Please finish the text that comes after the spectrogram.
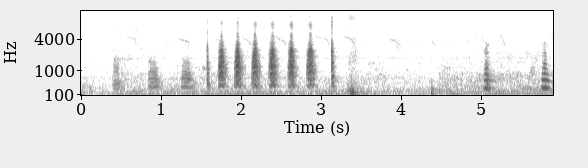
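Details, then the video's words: Javan myna song used as a lure and training sound for other mynas: a steady series of about eight loud, rasping churr notes, flanked by softer scattered calls. "COCOK UNTUK PANCINGAN JALAK KEBO BAHAN || jalak kebo gacor calon pemasteran"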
